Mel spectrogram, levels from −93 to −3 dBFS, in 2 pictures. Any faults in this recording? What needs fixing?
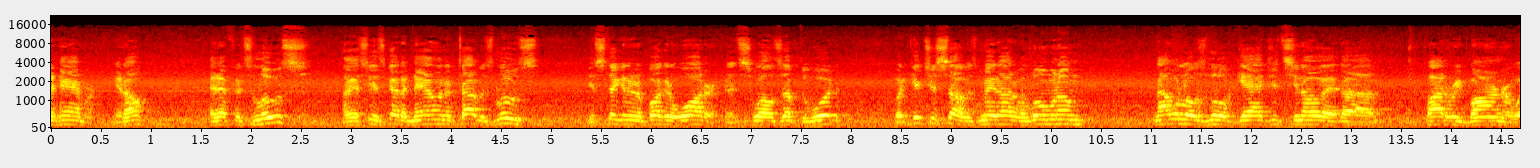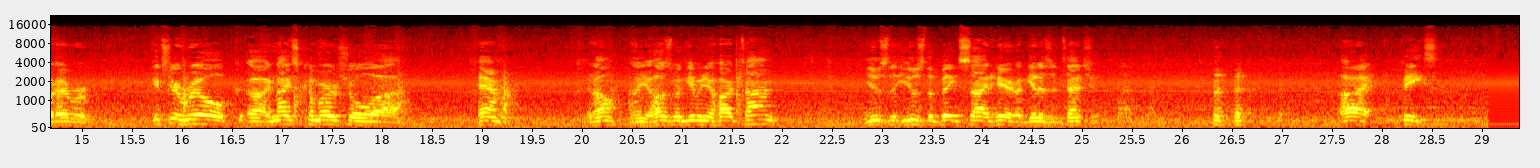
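A dimmer, rectifier or unshielded cable has let sharp switching spikes into the signal path, twice in every cycle of the 50 Hz mains, producing mains buzz that runs from start to finish. Because the spikes are so abrupt, they carry a dense ladder of 50 Hz harmonics reaching up into several kHz. What you hear is a steady, raspy buzz sitting only around 20 dB below the sound itself. To prevent it, keep the recording chain on shielded, balanced cabling, away from dimmers and switching supplies, with a single clean ground.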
